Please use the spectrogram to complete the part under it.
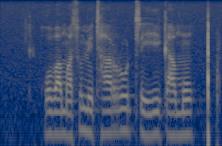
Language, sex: Northern Sotho, male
